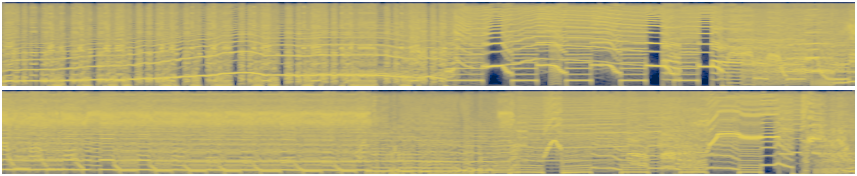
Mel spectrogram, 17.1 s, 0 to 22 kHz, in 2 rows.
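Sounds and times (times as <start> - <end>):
buzzy stuttering tone: 0.0 - 4.7, 13.5 - 16.5.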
